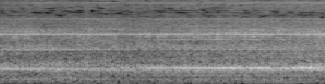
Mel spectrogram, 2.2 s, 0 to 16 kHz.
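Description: Stepcraft M.1000 CNC's stepper-driven gantry moving the spindle across to the tool rack for an automatic tool change: a steady motor whine over a rushing noise, the whine growing a little louder toward the end.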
